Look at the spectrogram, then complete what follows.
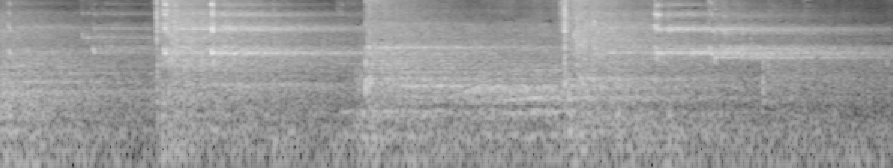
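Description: Badminton rally: rackets striking a shuttlecock with sharp cracks, the main hits about every second and a half and a couple of lighter ones in between, each echoing through a large hall.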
